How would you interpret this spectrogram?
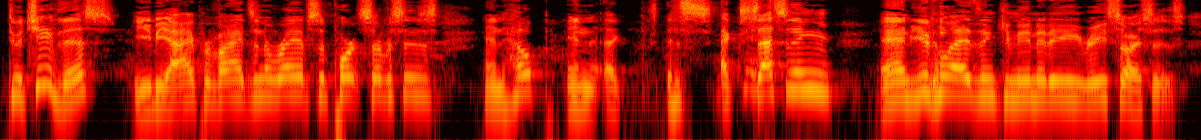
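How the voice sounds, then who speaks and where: A man's voice: sits high, normal speed. A man reading a public service announcement on the radio. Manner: steady, read-aloud delivery. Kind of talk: reading a script.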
